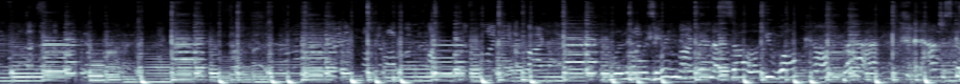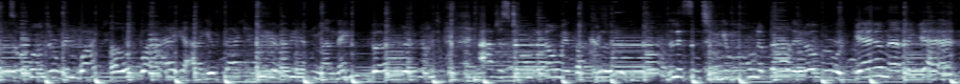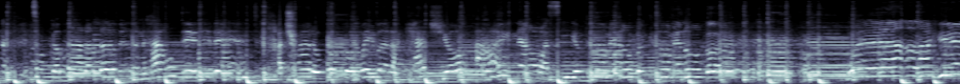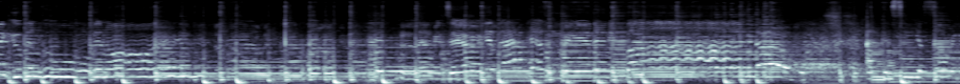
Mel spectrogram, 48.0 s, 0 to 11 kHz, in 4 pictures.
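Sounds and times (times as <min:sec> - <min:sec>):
percussive beat: 0:00.0 - 0:48.0
strummed acoustic guitar: 0:00.0 - 0:48.0
woman singing: 0:07.6 - 0:38.6, 0:40.6 - 0:48.0.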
